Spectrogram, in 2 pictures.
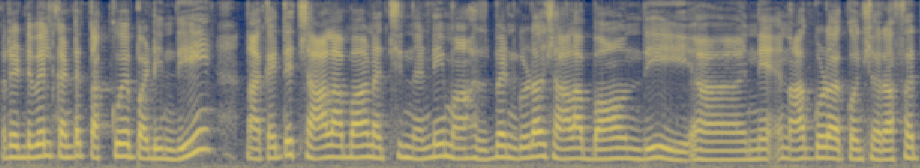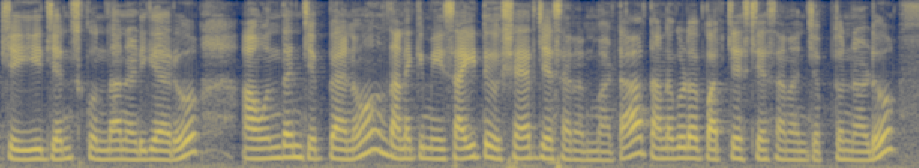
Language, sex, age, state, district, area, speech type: Telugu, female, 45-60, Andhra Pradesh, Sri Balaji, rural, spontaneous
